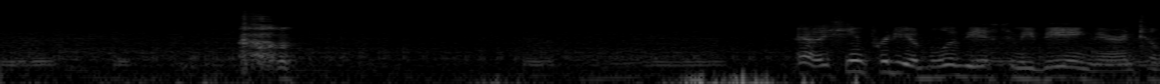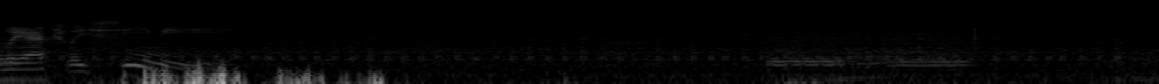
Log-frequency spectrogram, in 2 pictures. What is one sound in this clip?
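A motorbike engine hums and revs.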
